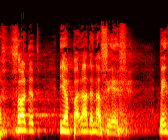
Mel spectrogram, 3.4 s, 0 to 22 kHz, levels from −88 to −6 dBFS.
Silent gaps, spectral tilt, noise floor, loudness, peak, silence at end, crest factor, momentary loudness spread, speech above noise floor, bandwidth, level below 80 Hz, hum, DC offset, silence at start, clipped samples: none; -4.5 dB/octave; -51 dBFS; -21 LUFS; -6 dBFS; 0 s; 18 dB; 18 LU; 30 dB; 12.5 kHz; -64 dBFS; none; under 0.1%; 0 s; under 0.1%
